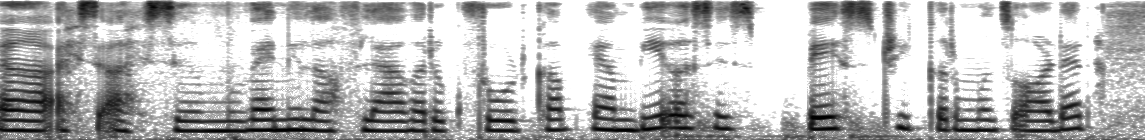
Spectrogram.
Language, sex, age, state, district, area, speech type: Kashmiri, female, 18-30, Jammu and Kashmir, Baramulla, rural, spontaneous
